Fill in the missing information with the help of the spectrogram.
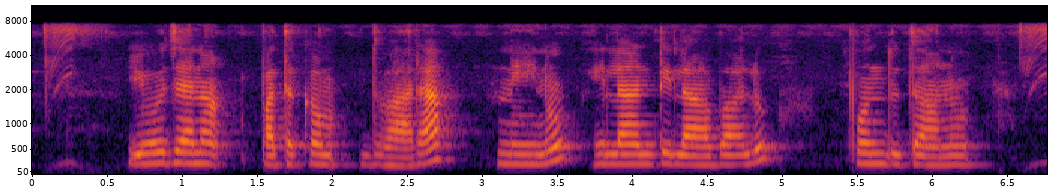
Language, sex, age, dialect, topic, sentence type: Telugu, female, 31-35, Telangana, banking, question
